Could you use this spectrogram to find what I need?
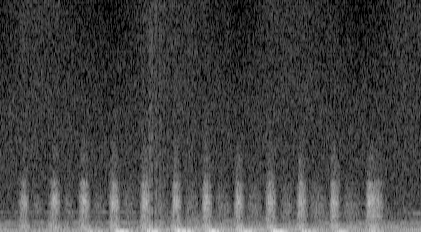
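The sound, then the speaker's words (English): Forceful diaphragm breathing: many short, evenly spaced exhalations in a steady rapid rhythm, like panting, with no talk. “Let me demonstrate. I breathe in and then expel the air.”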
